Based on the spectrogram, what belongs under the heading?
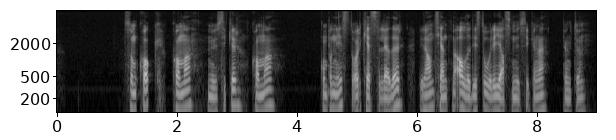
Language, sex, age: Norwegian, male, 27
